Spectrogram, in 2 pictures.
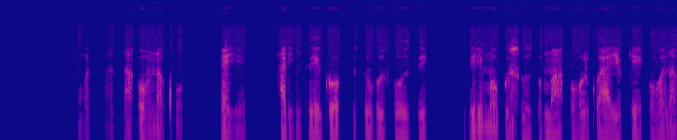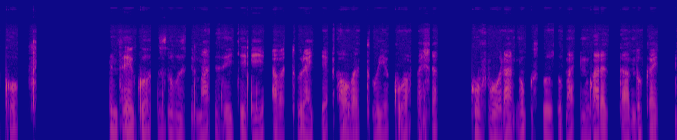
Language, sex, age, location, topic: Kinyarwanda, female, 25-35, Kigali, health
